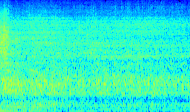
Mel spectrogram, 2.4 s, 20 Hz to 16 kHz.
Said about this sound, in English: It's 1961, a few days before Christmas. A man in horn-rimmed glasses and slicked, side-parted silver hair turns the ignition of a new Chevy Impala Supersport.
